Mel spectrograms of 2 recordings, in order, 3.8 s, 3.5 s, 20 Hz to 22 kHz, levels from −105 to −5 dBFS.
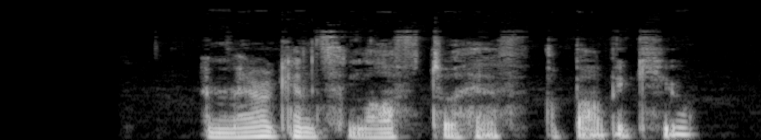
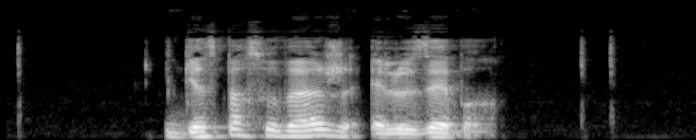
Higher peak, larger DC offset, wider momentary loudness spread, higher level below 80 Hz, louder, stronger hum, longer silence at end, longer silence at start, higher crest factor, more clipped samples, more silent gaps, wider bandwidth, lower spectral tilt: second, -8 dBFS vs -2 dBFS; neither; first, 10 LU vs 7 LU; about the same, -64 dBFS vs -64 dBFS; second, -28 LUFS vs -17 LUFS; neither; second, 0.35 s vs 1.05 s; first, 1 s vs 0.85 s; about the same, 20 dB vs 18 dB; neither; neither; first, 9.2 kHz vs 7.6 kHz; first, -7.5 dB/octave vs -6 dB/octave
